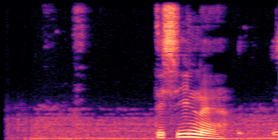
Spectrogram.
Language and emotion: Russian, neutral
